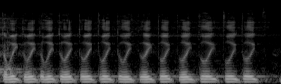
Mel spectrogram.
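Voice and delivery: monotone machine-gun repetition; fast, even patter; rapid repetitive deleting. Acted. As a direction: rattle the word off on one low note. Mimes erasing a text repeatedly.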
